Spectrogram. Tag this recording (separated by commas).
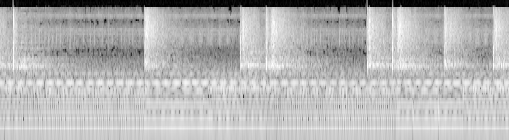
Electronica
